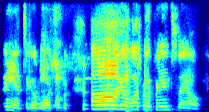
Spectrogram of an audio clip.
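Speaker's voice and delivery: high, loud cry of disgust; dismayed outburst. Real, not acted. Eater spills smelly fish on own pants, dismayed outburst. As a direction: yell in dismay, pitch jumping up.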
